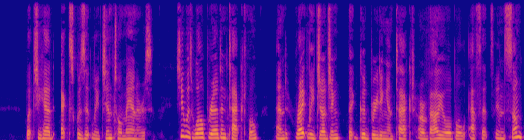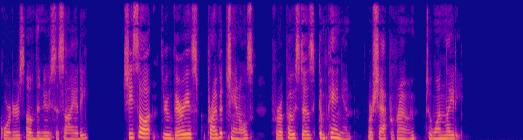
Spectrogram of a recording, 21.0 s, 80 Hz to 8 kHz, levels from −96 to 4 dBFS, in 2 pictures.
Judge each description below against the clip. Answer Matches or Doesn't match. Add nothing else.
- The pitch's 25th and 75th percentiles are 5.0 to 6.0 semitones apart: Doesn't match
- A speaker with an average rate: Doesn't match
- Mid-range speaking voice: Doesn't match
